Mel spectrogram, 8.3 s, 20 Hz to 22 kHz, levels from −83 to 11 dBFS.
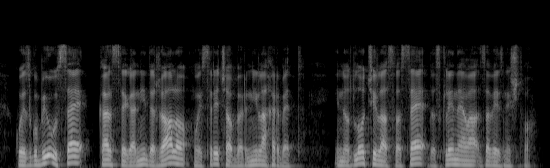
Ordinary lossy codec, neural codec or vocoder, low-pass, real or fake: none; codec, 16 kHz, 4.8 kbps, FACodec; 7.2 kHz; fake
